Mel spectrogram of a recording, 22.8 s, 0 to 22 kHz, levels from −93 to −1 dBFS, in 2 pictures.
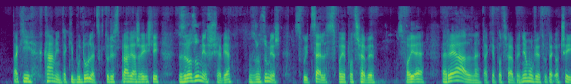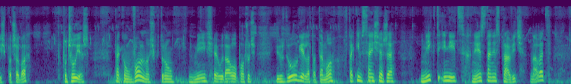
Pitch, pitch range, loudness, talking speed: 125 Hz, 115-150 Hz, -22 LUFS, 130 wpm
